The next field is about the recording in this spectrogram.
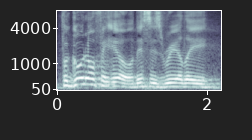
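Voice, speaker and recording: A man's voice: a little high, lively intonation, moderate pace, warm tone, slight background noise. Jokey rambling man on stage. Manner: rambling, self-deprecating and jokey, laughs at own lines. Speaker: author and comedian guest. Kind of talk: live book talk with audience questions. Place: bookshop event before an audience. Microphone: handheld microphone.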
